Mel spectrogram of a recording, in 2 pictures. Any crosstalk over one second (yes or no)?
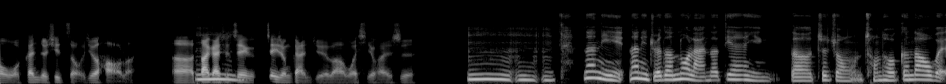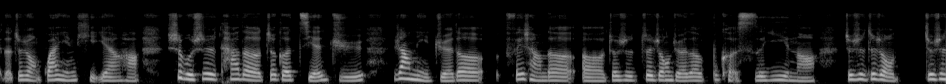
no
